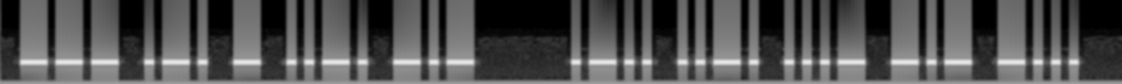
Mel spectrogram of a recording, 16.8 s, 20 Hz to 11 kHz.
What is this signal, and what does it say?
Morse code, heard as a keyed tone, about 9 wpm, 800 Hz. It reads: ORTFK LFVKB
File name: telegrafia / i2tfj / Lez6 40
